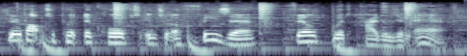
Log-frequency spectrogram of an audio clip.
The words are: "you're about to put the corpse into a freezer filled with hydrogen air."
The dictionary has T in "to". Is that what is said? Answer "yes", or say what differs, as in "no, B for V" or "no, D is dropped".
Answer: yes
